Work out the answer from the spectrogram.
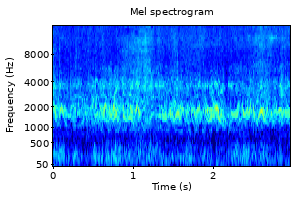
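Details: An emperor penguin at Snow Hill gives a steady, warbling, trumpet-like call that wavers in pitch without a break, over a low rumble of wind and colony noise. The bird seems distracted by another penguin.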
